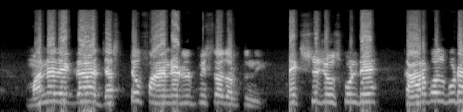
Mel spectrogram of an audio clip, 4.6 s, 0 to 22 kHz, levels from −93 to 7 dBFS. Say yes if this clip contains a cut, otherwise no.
yes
